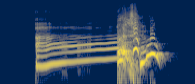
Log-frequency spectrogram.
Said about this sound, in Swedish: Oh, vänta, nu måste jag nysa.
